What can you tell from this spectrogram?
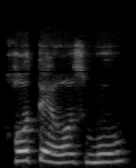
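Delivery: "Joteos Mu" said slowly, each syllable clear; slow Greek reading. Shown as a demonstration. Teacher quoting the Greek cry to the class, slow and careful. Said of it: "Dios mío".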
